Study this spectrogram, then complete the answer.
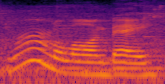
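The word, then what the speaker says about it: Stormalong Bay: Sturmalong Bay. That's how you pronounce it.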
